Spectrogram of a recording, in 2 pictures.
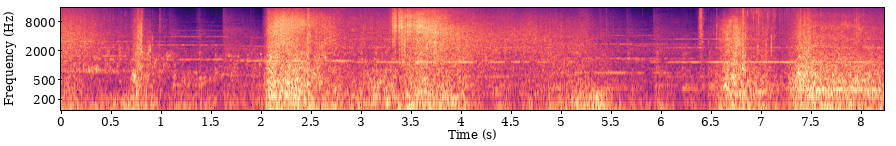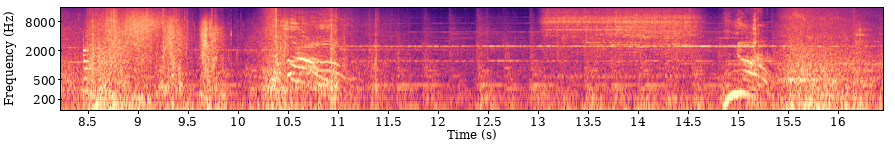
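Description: A dramatic orchestral score under battle sound effects: a string of loud booms and crashing impacts over held music. There are brief vocal efforts about ten seconds in and again near the end.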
